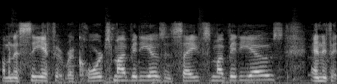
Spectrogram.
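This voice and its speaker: A man with a Southern US accent talks at a fairly quick pace in a high voice. Noticeable background noise can be heard behind him. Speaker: gaming YouTuber and streamer. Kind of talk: casual gameplay commentary.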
